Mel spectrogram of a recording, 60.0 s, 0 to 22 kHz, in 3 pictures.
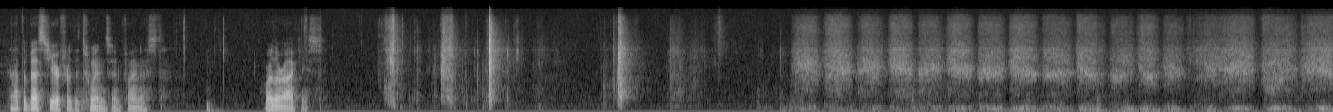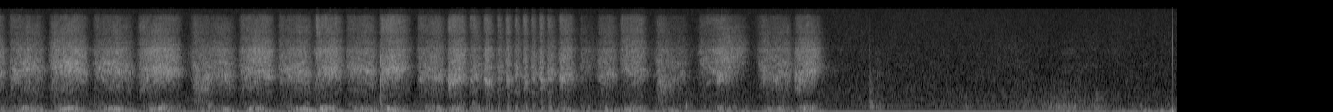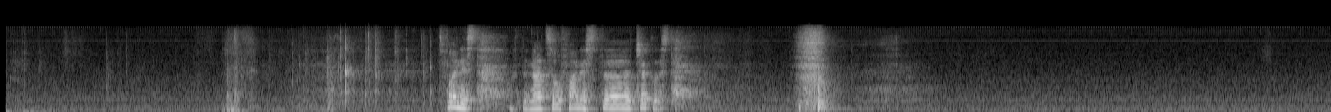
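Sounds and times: rhythmic rubbing strokes: 11.8s - 32.4s.

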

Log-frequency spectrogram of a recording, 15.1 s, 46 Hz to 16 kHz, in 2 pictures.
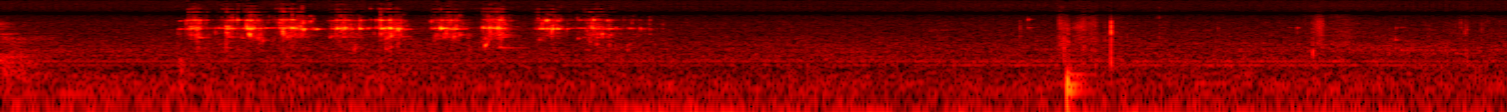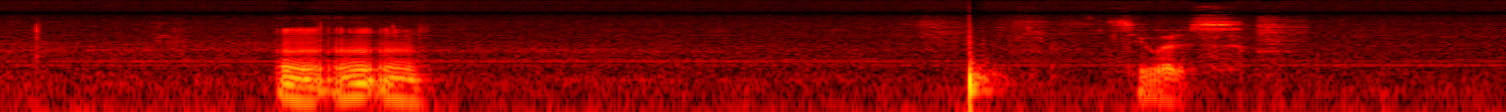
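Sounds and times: glass jar clinking: 0.9s - 3.4s.

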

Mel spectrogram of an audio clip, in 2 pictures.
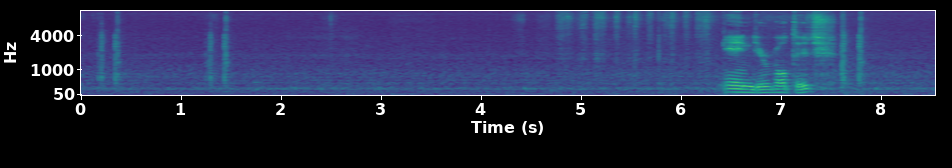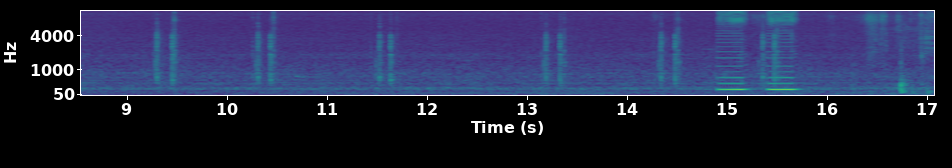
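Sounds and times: computer mouse clicking: 0.1s - 0.5s, 1.2s - 1.6s, 9.2s - 9.6s, 10.2s - 10.6s, 11.4s - 11.8s, 13.1s - 13.4s, 14.3s - 14.6s
short buzzy beeps: 14.9s - 15.8s.

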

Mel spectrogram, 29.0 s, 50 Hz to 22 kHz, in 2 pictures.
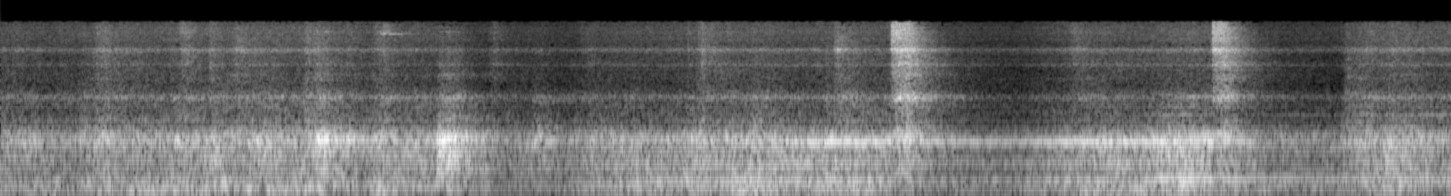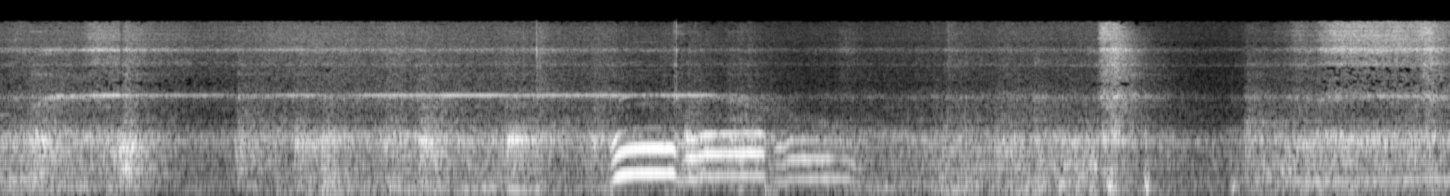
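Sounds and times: machine mechanical hum: 0.0s - 29.0s
whining tones: 20.4s - 23.5s.

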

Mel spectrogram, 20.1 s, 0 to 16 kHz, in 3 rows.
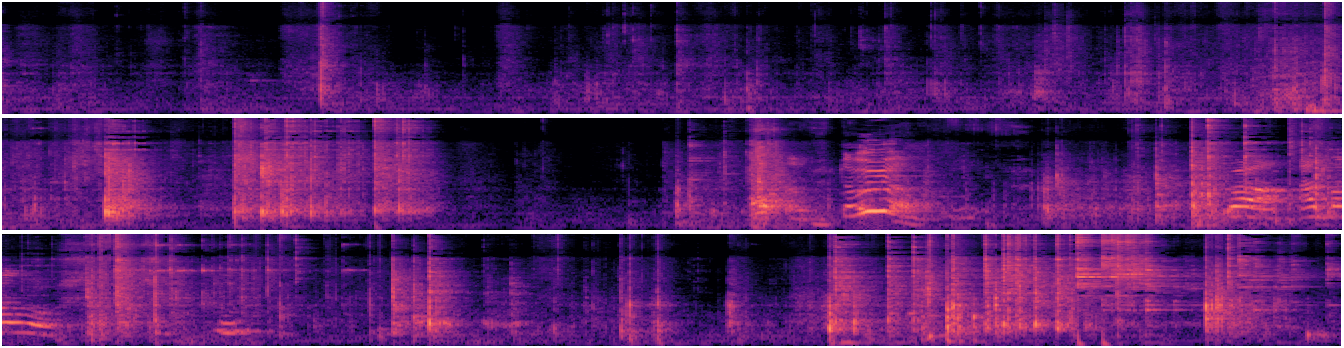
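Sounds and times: plastic wrap crinkling: 0.0s - 7.9s
packaging rustling: 1.6s - 7.3s.

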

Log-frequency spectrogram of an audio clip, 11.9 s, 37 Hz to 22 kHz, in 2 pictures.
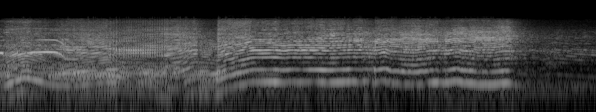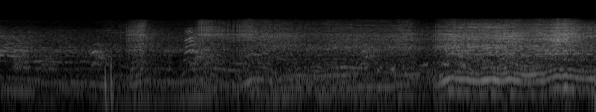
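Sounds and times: dirt bike engine revving: 0.0s - 6.4s, 7.0s - 11.9s.

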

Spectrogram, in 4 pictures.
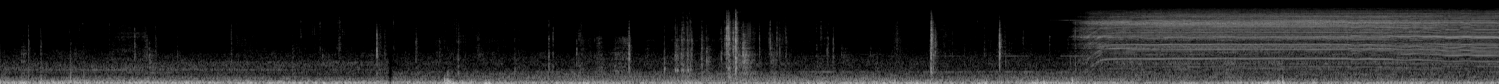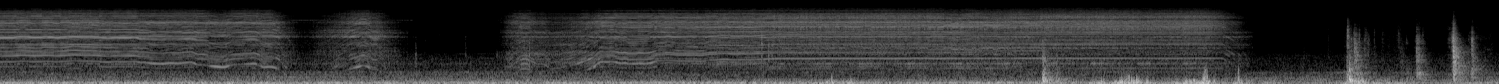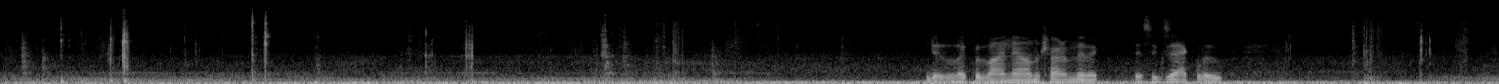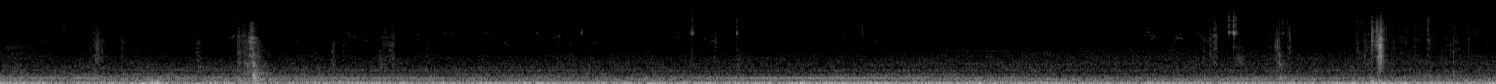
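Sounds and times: power tool motor whining: 10.0s - 19.3s, 20.0s - 27.6s.

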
